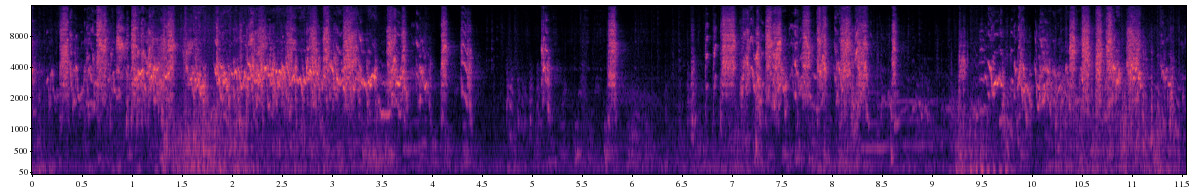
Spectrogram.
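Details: Pet budgies in bursts of busy, harsh chirping and squawking, with several near-silent gaps between the bursts, then the rapid chatter picking up again toward the end.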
